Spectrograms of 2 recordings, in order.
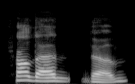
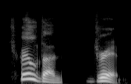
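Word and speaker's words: Traldragdubh: It contained a warrant for conducting me and my retina to Trald Dub or Trill Drip, for it is pronounced both ways as near as I can remember, by a party of 10 horses.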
